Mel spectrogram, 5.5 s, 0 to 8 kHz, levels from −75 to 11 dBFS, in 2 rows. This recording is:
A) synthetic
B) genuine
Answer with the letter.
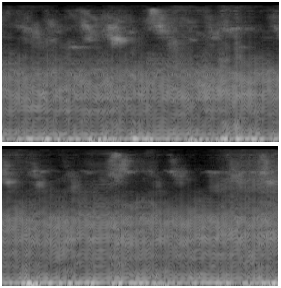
A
